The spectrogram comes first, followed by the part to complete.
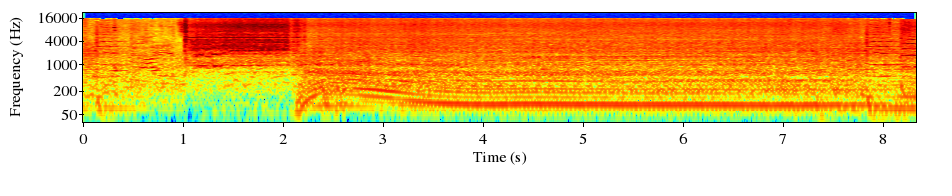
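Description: Ferrari F512 M's 4.9-litre flat-twelve starting: the engine catches about two seconds in, flares in revs and drops back within about a second and a half to a steady idle.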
